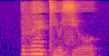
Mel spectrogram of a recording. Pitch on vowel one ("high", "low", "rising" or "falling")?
high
